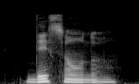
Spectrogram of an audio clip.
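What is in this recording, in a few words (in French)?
"descendre", French; phonemes; Mots francais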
